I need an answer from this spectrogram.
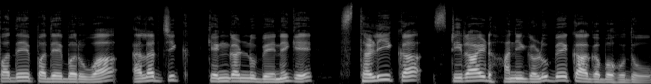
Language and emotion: Kannada, neutral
